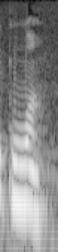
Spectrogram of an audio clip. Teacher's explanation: کنواں میں بھی ہم نون کی آواز کو چھپاتے ہیں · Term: اخفا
